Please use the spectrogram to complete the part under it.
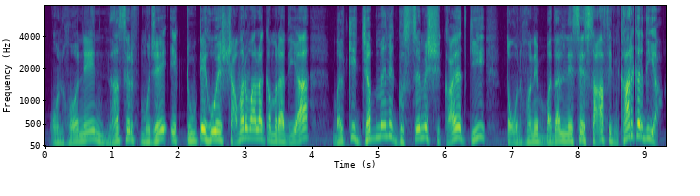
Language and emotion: Hindi, angry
